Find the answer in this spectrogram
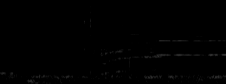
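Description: Near silence: faint room tone with one soft click a little before the middle.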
